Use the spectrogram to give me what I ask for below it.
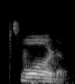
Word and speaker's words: sword: their uh voiceless sounds sword sword why is not pronounced here w devil letter is not pronouncing here resign size that means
